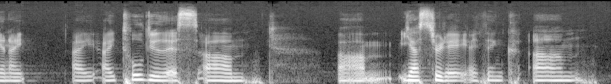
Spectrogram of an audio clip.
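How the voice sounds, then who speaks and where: A Bosnian woman novelist answering on a festival panel, thoughtful and hesitant, with many pauses and small laughs between points. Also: lowish voice, clear, resonant tone. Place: festival hall with long reverb. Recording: hall reverb, live panel.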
